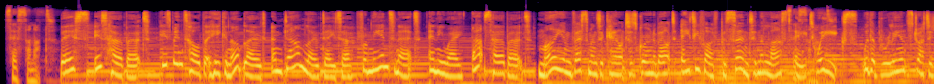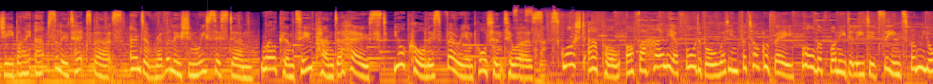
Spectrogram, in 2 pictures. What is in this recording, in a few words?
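English British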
